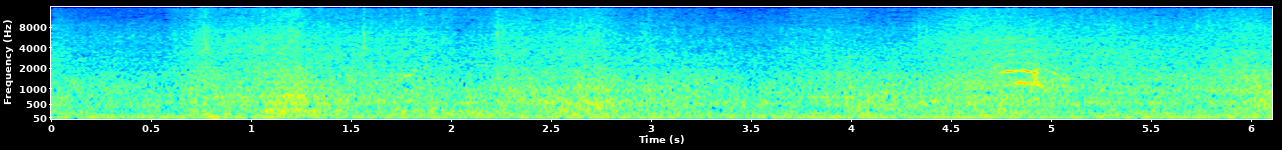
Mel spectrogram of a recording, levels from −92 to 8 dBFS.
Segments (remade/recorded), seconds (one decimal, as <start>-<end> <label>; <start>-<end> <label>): 0.0-0.7 remade; 0.7-3.4 recorded; 3.4-4.6 remade; 4.6-6.1 recorded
